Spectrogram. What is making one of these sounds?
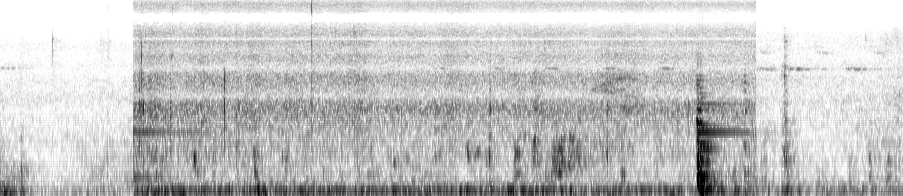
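Meat sizzles loudly in a pot.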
